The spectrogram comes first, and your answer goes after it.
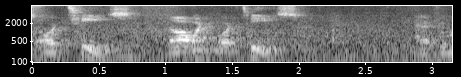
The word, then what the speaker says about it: Ortiz: Darwin Ortiz he does his name is not pronounced Ortez it's Ortiz Darwin Ortiz and if you've never seen D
